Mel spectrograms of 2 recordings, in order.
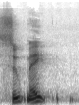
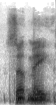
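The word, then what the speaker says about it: Sup Mate: I think it's Soup Mate. I think it's pronounced that. Sup, mate. Sup. Sup, Mate. Like Sup, mate. Australian. Oh, Sup, like- mate. Sup, Mate. Yeah.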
